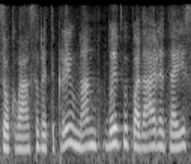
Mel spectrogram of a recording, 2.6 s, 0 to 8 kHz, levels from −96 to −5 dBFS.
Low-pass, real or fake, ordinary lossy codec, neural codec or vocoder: 7.2 kHz; fake; AAC, 48 kbps; codec, 16 kHz in and 24 kHz out, 0.8 kbps, FocalCodec, streaming, 65536 codes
